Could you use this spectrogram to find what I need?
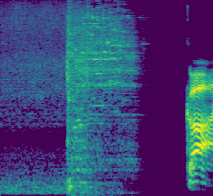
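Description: Glass shatters with a sharp crash.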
